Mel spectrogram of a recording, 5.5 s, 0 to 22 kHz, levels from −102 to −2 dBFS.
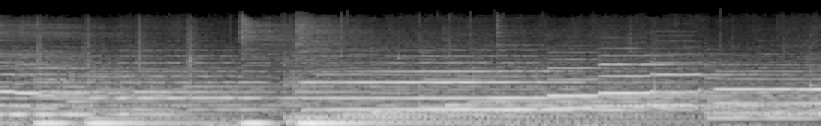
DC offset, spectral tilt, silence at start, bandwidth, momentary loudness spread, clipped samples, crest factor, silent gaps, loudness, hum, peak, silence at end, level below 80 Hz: under 0.1%; -7 dB/octave; 0 s; 11 kHz; 5 LU; under 0.1%; 12 dB; none; -19 LUFS; none; -6 dBFS; 0 s; -24 dBFS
